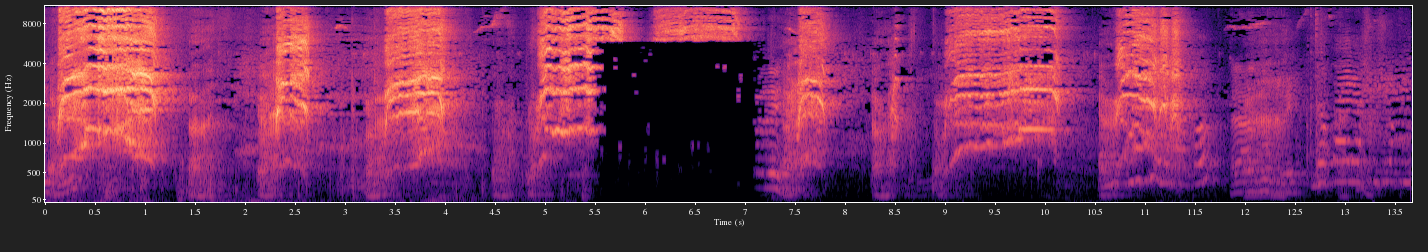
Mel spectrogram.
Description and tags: not for the faint of heart, young pigs' slaughter. Recorded in a country house's open yard near Cabra, S Spain. Sennheiser ME66 + MKH30, Shure FP24 preamp, Edirol R09 recorder. It was very hard for me to record this so I hope it's any use.
EDIT: I feel the need to clarify. This is the traditional way of killing the pig in Spanish (and many other countries) rural environment. It is based on bleeding (severance of the major blood vessels), which is not the norm in industrial slaughter houses nowadays. There stunning is applied previously to reduce suffering. I uploaded this to document a cruel traditional practice, for the sake of anthropological interest if you wish. Listeners can extract her/his own ethic/moral implications.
